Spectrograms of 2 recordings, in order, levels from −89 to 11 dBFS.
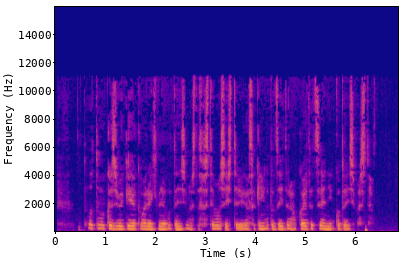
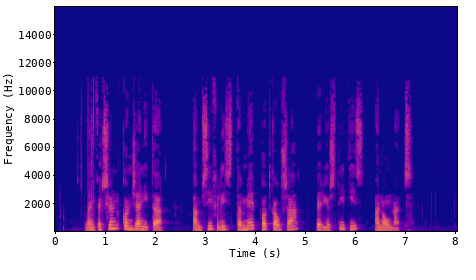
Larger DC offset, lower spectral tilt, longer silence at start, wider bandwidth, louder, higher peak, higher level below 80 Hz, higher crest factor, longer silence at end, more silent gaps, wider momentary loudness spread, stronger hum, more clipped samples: neither; about the same, -5.5 dB/octave vs -6 dB/octave; about the same, 0.65 s vs 0.6 s; about the same, 11.5 kHz vs 11.5 kHz; first, -20 LUFS vs -25 LUFS; first, -2 dBFS vs -6 dBFS; first, -52 dBFS vs -72 dBFS; about the same, 18 dB vs 20 dB; second, 0.55 s vs 0.95 s; neither; about the same, 9 LU vs 11 LU; neither; neither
